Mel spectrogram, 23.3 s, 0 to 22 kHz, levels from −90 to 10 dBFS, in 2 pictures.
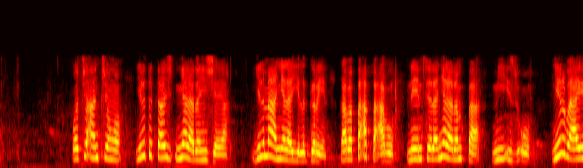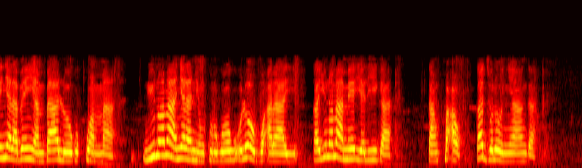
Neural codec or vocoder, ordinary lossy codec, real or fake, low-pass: none; MP3, 32 kbps; real; 5.4 kHz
